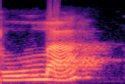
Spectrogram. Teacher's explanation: the l sound the tongue tip goes up to the bumpy part same spot air passes over the sides of your tongue not through your nose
